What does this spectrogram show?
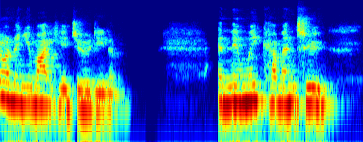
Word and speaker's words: duodenum: apologize for my pronunciation in my country we say Judy and I know you guys say duodenum but I'll try to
